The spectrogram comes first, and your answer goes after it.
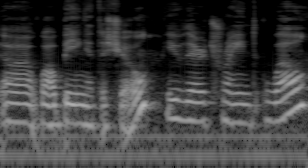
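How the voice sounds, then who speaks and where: Some light background noise is present. Over it, a woman talks. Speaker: dog owner vlogger. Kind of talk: casual vlog chat. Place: home room.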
